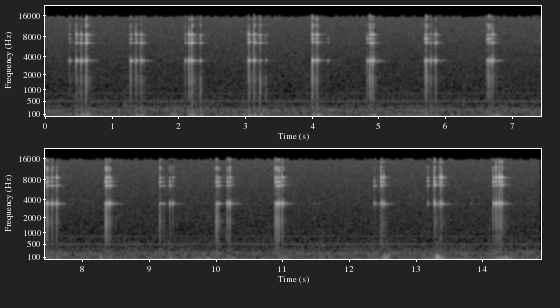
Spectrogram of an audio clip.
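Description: Fingernails tap the bottom and sides of a clear glass eyewash bottle, partly filled with liquid and held tilted, in a steady series of sharp, bright clinks with a short glassy ring. Some taps come in quick pairs, and a faint steady hum and low rumble sit underneath.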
